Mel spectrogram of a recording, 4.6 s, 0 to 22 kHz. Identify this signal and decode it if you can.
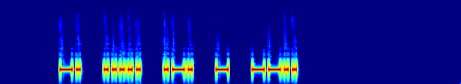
Morse code, heard as a keyed tone, about 30 wpm, spaced as for 22 wpm, 700 Hz. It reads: N5RTZ
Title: USA Call Signs - 5 Characters - 2x Character Spacing - 30wpm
